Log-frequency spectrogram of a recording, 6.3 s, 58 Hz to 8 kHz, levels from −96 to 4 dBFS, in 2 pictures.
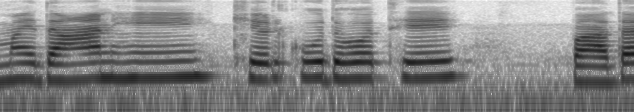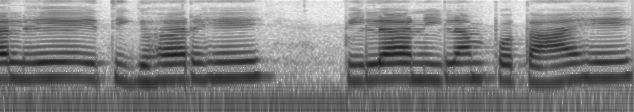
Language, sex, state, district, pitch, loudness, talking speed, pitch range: Chhattisgarhi, female, Chhattisgarh, Bastar, 250 Hz, -16 LUFS, 150 wpm, 240-260 Hz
